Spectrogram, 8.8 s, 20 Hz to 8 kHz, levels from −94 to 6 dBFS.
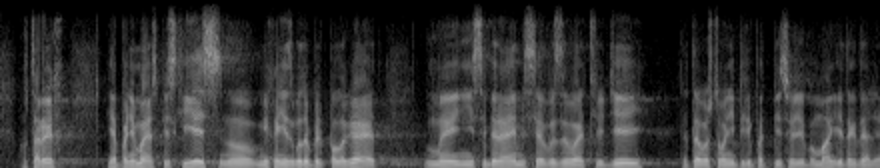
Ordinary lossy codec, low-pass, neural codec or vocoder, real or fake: Opus, 32 kbps; 7.2 kHz; none; real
